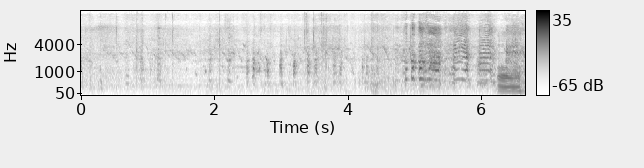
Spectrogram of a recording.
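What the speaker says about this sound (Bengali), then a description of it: "আর মুরগি ধরা হচ্ছে" Sonali chickens cluck and squawk as birds are caught for loading at a poultry farm, a busy close flurry of clucks and flapping that grows louder toward the end with a sharp squawk, faint voices in the background.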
